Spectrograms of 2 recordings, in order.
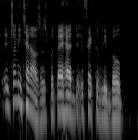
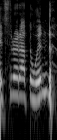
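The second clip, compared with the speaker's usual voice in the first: higher, louder dim-witted puzzlement; baffled medieval folk; 10 semitones higher, 9 dB louder than usual. Retold or imitated. Post-Roman people confused by their waste, mock bafflement. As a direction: play it like clueless peasants. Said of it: "just everyone's like".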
